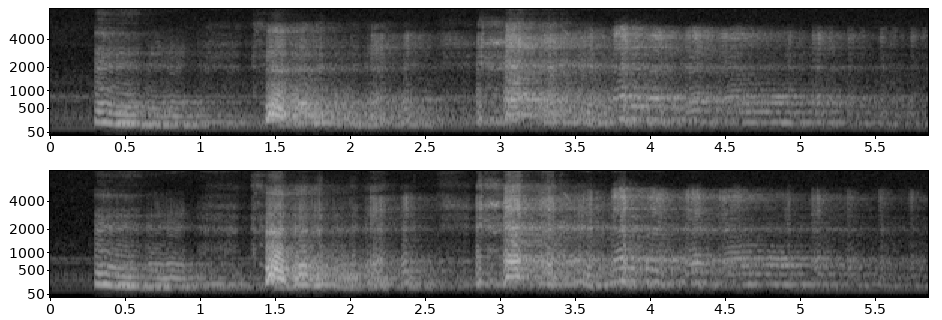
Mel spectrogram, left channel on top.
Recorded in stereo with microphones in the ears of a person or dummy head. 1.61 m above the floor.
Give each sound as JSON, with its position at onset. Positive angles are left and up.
{"t": 0.3, "sound": "laughter", "side_deg": 0, "distance_m": 1.0}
